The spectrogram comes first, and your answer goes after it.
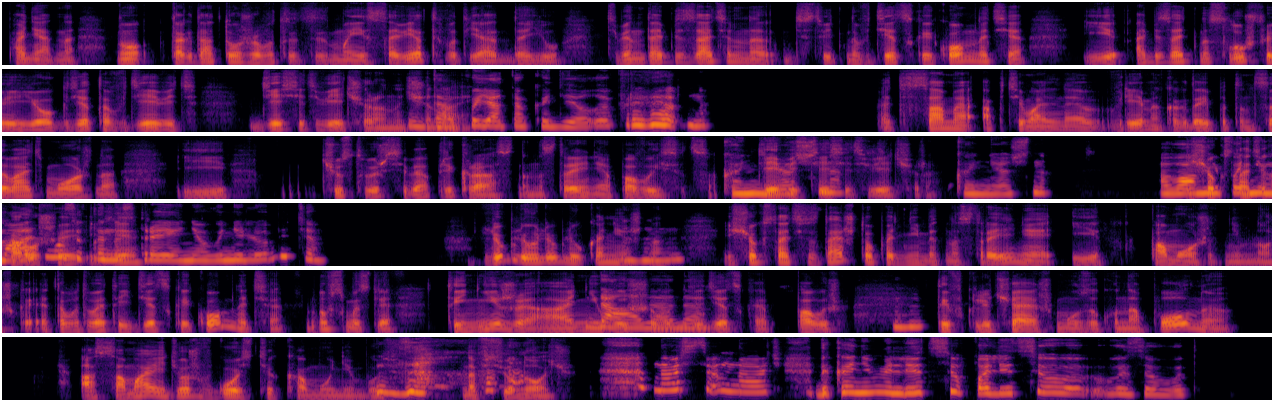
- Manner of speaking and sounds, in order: laughing while speaking: "примерно"; background speech; other background noise; tapping; laughing while speaking: "Да"; chuckle
- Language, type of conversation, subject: Russian, unstructured, Как вы обычно справляетесь с плохим настроением?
